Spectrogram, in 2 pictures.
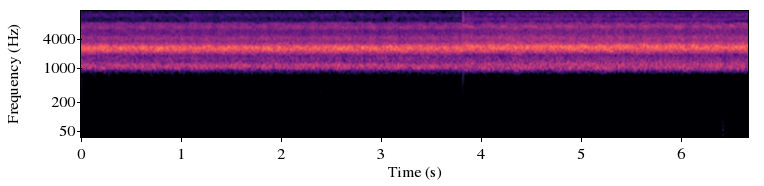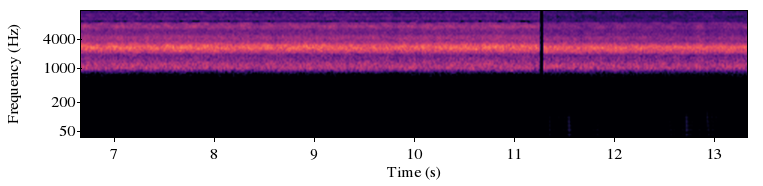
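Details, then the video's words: Small frogs chorus in front of a house during rice sowing in 2021. A steady, thick high-pitched trilling wall of calls runs throughout. A few soft low croaks come early, then low rumbling and a sharp click. "ฟินๆกับเสียงเขียดร้องหน้าบ้าน ตอนหว่านข้าวเตรียมปลูกปี2021"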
